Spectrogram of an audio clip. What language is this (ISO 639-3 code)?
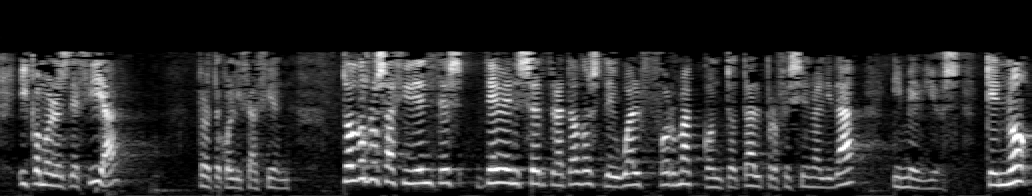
spa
